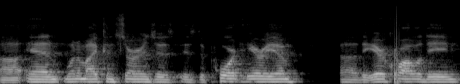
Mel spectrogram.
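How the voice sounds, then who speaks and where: Dark and mellow in tone, a man with an American accent holds a medium pitch in a monotone, flat delivery. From Southern California, San Fernando Valley. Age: 60s. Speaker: political candidate. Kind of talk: campaign introduction at online meeting. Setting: video call.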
